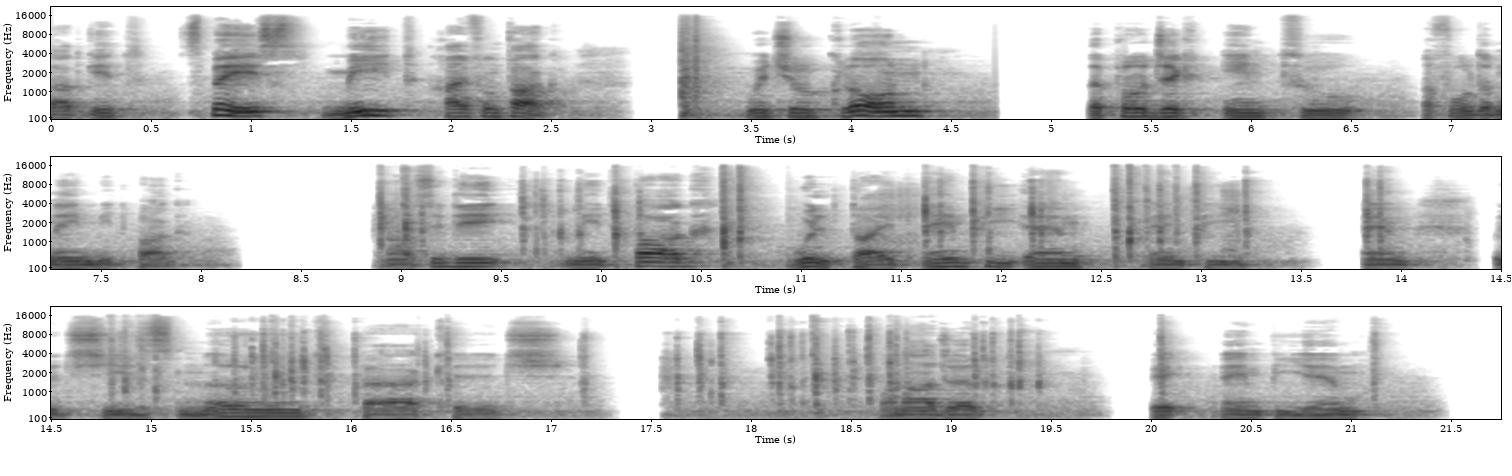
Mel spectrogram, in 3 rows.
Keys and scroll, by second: 3.2 Return, 8.6-20.1 typing, 10.6 Return, 21.6-21.7 typing.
